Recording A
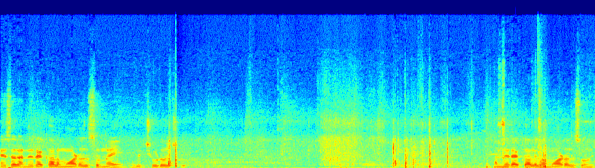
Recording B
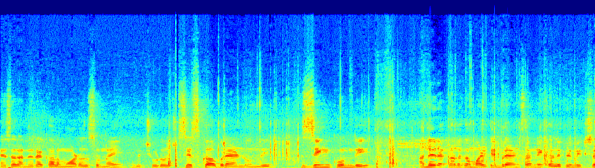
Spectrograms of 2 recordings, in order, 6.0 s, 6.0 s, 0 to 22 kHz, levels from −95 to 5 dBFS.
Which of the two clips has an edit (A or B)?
B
